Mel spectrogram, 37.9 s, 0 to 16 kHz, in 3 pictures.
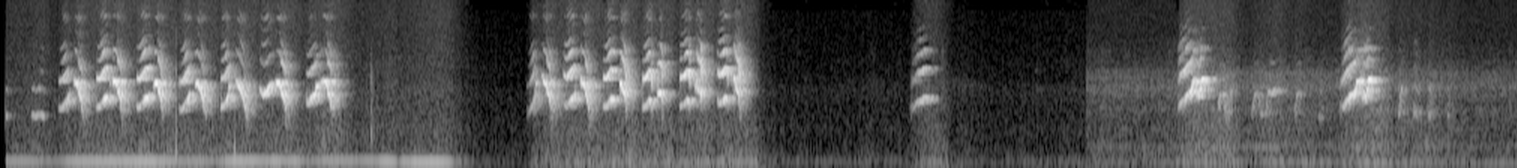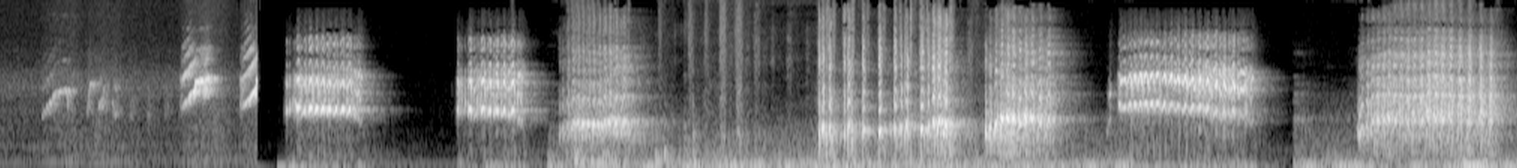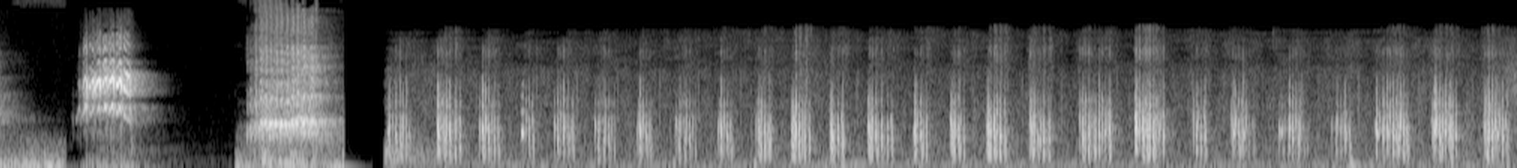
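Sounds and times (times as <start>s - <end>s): parrot chirping: 0.2s - 2.9s, 4.4s - 6.4s, 7.6s - 7.9s, 9.8s - 12.1s, 13.0s - 23.2s, 23.9s - 26.6s, 27.3s - 37.9s
parrot squawking: 0.2s - 2.9s, 4.4s - 6.3s, 9.8s - 12.0s, 13.0s - 15.8s, 16.4s - 23.2s, 24.0s - 26.6s, 27.3s - 37.9s.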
